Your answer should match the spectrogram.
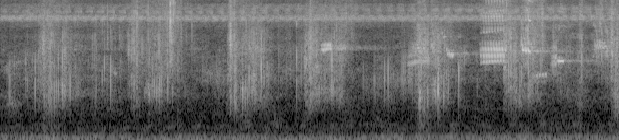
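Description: Faint, steady high-pitched drone of crickets and other insects, with soft irregular crunches of footsteps on dry ploughed clods. A few short chirps come through from about the middle to near the end.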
